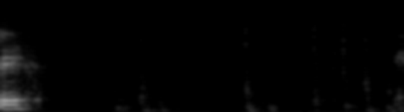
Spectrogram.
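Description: A spoken word ends, then near silence with a few faint, scattered clicks.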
